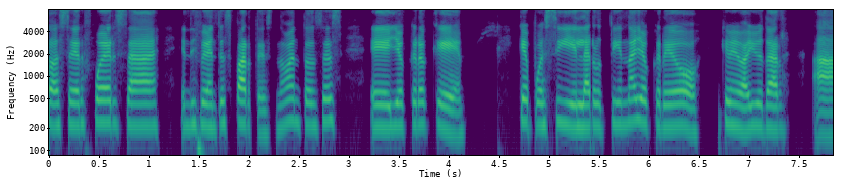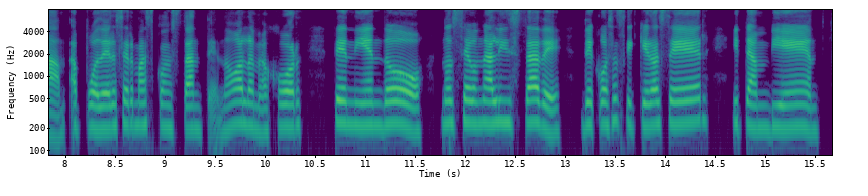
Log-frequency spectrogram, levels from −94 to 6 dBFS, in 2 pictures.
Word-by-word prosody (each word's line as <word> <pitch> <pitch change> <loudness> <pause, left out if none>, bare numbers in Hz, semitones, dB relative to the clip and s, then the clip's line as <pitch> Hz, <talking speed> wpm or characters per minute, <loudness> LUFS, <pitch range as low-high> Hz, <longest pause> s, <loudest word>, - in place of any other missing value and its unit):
o - - +3
hacer 215 +1 0
fuerza 220 -3 +2 0.2
en 210 - -12
diferentes 220 0 -2
partes, 215 -8 +2
¿no?, 220 +5 -4
entonces, 235 0 -3 0.3
eh, 205 0 +4
yo 215 -1 -1
creo 225 +2 -3
que 190 -6 +2 0.6
que 245 - +1
pues 220 -1 +2
sí, 225 -3 +2
la 210 0 +4
rutina 225 +3 -3
yo 240 -2 0
creo 210 -2 -1 0.2
que 230 - -4
me 215 -2 +1
va - - +2
a - - +4
ayudar 205 -2 +1 0.3
a 165 -1 +3
a 210 - -4
poder 200 +1 -1
ser 225 +1 -2
más 215 +1 +1
constante, 200 -2 -3
¿no?, 205 +4 -5
a 230 - +2
lo 215 -1 -3
mejor 210 +3 -3 0.3
teniendo, 220 -3 +1 0.2
no 235 0 -4
sé, 235 +1 +4
una 230 0 +2
lista 235 0 +3
de 185 -4 0 0.2
de 225 +1 -2
cosas 230 +2 +3
que 225 - -4
quiero 215 +2 0
hacer 235 +2 +3 0.2
y 235 - -7
también, 205 -1 +1
215 Hz, 180 wpm, -25 LUFS, 205-230 Hz, 0.6 s, eh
